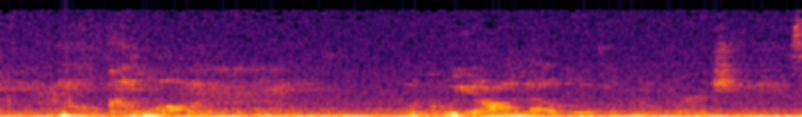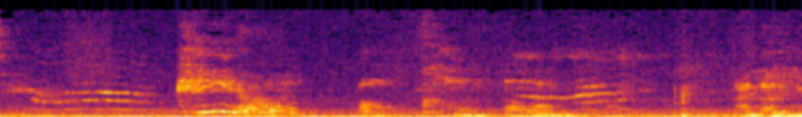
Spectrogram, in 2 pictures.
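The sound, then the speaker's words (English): A female cat meows repeatedly in drawn-out, wavering cries, clear, over a steady low hum with a faint voice in the background. “If you hear my cat, it's because she's terrified of what's going to happen next in this movie.”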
